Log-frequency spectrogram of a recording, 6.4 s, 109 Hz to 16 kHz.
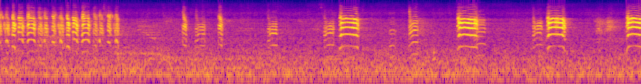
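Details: Zebra finch parents tending three fledged juveniles, 31 October 2022; an opening second of rapid nasal chatter, then spaced, loud, harmonic beeps and softer ticks, steady low hum in the background.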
